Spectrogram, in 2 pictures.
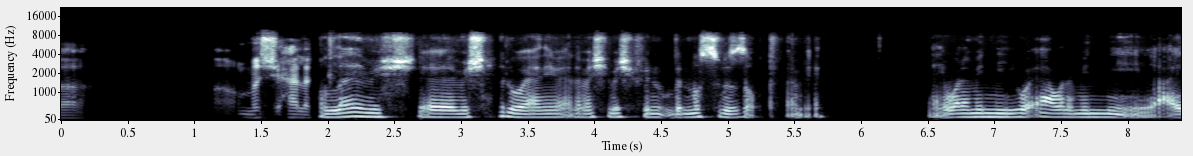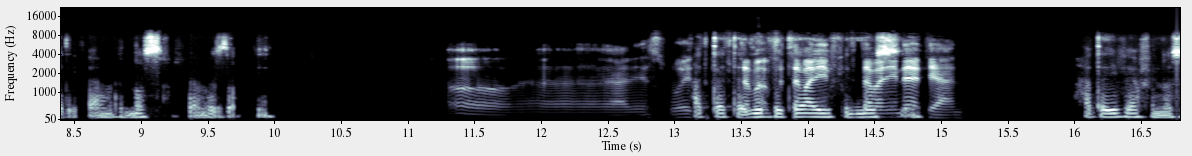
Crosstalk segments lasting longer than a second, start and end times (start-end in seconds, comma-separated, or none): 13.2-14.9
